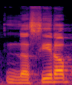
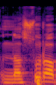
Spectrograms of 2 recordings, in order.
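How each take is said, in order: First: The middle consonant carries an i vowel. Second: The middle consonant carries a u vowel. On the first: "मकसूर लेकर आते हैं" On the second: "मज़मूम लेकर आते हैं"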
